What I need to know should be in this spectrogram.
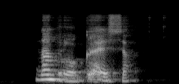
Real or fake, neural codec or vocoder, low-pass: fake; codec, 32 kHz, 1.9 kbps, SNAC; 10.8 kHz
